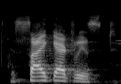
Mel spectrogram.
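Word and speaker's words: psychiatrist: है यहां पर भी साइकैटरिस्ट साइकैटरिस्ट के अंदर भी क्या है एस से पहले पी आया है तो पी यहां पर क्या होगा साइलेंट हो जाएगा पढ़ा नहीं जाएगा आगे देख लेते हैं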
